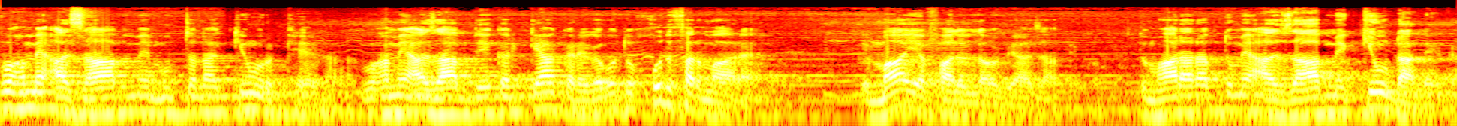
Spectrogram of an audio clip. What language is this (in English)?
Urdu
